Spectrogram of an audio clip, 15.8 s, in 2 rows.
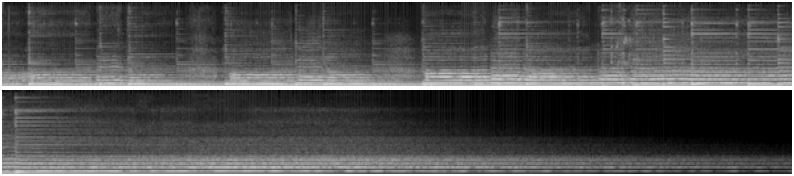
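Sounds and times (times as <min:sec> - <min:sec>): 
acoustic music: 0:00.0 - 0:11.5.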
